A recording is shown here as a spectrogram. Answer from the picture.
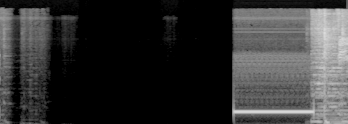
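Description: After near silence, a telephone ringing tone sounds once, a loud, steady electronic beep lasting about a second, then cuts into a short burst of clattering, rustling noise as a man answers the phone.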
